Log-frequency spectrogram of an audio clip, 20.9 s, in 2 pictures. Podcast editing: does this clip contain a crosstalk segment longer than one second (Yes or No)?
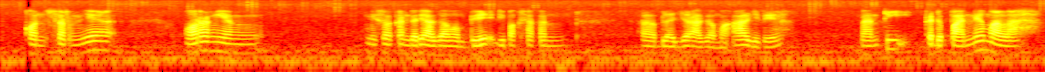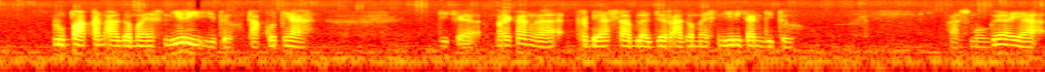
No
